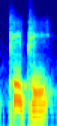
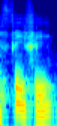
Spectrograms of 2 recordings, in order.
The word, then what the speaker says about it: Phi Phi: Phuket and Phi Phi. Most people say Fifi, but it's Phi Phi in Phuket, not Phuket.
